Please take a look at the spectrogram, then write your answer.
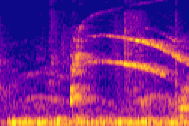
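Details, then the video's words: A pilot whale gives a clear, high, dolphin-like whistle that slides gently downward over a low rumble, a call whales use to communicate with each other. Pilot whale. "But a different kind of whale, pilot whales, sound like this."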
